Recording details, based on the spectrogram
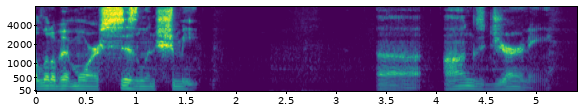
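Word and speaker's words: Aang: That's pronounced an by the way. I don't want to hear Oh. Oh, it's Jay. It's Ang. No, it's Ang. I saw the movie. They say an in the movie, man.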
